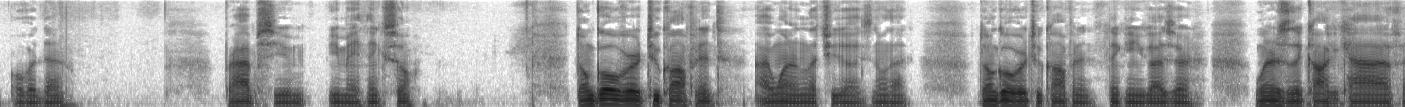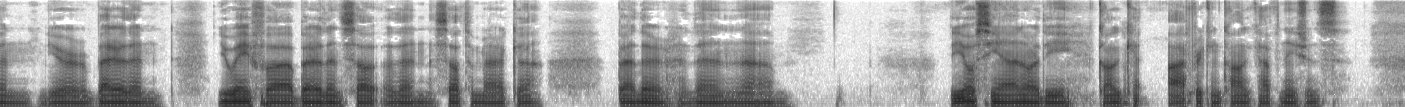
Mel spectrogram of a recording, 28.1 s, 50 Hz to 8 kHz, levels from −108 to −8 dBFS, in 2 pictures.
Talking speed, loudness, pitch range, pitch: 120 wpm, -29 LUFS, 70-80 Hz, 70 Hz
